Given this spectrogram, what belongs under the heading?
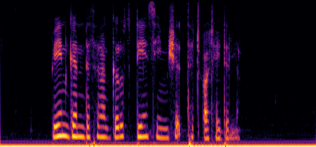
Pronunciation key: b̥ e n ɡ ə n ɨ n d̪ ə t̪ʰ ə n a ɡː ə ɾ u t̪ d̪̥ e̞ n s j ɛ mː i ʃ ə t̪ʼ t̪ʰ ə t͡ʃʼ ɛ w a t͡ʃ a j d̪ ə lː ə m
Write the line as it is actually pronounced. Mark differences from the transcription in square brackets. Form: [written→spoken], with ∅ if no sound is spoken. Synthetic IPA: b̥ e n ɡ ə n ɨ n d̪ ə t̪ʰ ə n a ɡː ə ɾ u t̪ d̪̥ e̞ n s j ɛ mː i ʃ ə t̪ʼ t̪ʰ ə t͡ʃʼ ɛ w a t͡ʃ a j d̪ ə lː ə m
